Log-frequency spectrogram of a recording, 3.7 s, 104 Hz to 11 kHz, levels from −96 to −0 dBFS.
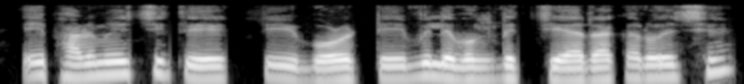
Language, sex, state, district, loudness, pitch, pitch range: Bengali, male, West Bengal, Cooch Behar, -15 LUFS, 145 Hz, 135-170 Hz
